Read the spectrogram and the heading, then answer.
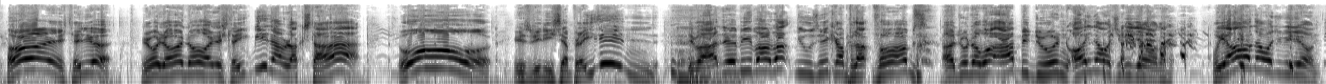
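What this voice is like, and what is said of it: Mixed Newcastle and Welsh accent. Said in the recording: “That's the weirdest combination of accents I've ever heard in one person. You did full Newcastle, then you took in a bit of Jack Charlton. And then... And there was a bit of Welsh in it and all.”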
